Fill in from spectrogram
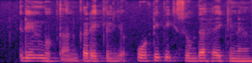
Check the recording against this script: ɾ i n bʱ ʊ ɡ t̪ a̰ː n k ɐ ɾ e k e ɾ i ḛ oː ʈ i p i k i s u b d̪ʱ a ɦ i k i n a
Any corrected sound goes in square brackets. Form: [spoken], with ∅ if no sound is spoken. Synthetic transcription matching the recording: ɾ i n bʱ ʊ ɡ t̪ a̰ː n k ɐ ɾ e k e [l] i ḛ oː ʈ i p i k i s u b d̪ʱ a ɦ [ɛ] k i n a

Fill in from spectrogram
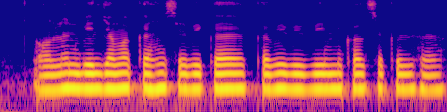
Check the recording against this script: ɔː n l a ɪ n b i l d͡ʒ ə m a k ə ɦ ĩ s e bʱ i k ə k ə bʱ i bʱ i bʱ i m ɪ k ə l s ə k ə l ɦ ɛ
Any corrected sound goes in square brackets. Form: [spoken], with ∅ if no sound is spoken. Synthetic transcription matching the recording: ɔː n l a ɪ n b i l d͡ʒ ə m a k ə ɦ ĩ s e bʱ i k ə k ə bʱ i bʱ i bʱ i [n] ɪ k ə l s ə k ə l ɦ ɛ

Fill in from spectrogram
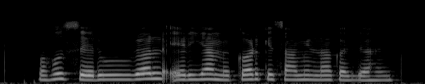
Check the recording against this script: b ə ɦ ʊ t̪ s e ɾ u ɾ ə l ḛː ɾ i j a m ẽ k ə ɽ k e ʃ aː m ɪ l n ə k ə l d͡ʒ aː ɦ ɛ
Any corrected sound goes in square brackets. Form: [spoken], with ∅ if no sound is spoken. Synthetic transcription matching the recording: b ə ɦ ʊ t̪ s e ɾ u ɾ ə l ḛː ɾ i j a m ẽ k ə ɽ k e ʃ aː m ɪ l n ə k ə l d͡ʒ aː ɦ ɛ

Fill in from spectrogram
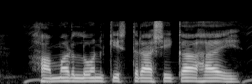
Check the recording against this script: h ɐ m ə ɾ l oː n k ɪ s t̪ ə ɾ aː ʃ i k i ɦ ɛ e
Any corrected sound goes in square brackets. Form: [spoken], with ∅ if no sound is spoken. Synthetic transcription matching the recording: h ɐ m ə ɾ l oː n k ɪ s t̪ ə ɾ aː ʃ i k [a] ɦ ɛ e

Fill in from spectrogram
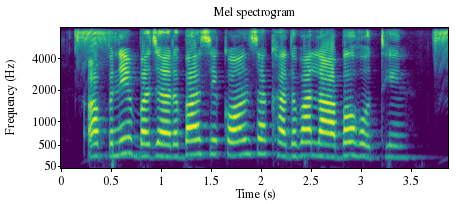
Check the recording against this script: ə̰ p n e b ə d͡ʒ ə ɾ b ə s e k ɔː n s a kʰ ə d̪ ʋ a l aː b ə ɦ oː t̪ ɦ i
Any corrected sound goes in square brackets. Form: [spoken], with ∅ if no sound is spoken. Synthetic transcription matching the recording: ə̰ p n e b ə d͡ʒ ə ɾ b [a] s e k ɔː n s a kʰ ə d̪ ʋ a l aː b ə ɦ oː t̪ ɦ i

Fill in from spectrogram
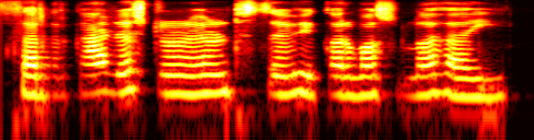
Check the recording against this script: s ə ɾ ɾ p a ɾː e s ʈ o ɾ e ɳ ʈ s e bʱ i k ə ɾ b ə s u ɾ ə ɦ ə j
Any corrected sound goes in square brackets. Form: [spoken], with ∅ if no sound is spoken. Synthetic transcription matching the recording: s ə ɾ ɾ [k] a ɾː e s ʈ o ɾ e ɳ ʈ s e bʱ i k ə ɾ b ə s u [l] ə ɦ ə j

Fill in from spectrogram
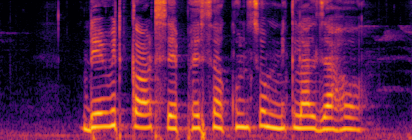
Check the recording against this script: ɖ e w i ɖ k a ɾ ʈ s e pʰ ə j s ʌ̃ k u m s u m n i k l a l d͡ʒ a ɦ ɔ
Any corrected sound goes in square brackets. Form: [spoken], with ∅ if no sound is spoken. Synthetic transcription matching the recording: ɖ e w i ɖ k a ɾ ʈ s e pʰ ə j s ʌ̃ k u [n] s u m n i k l a l d͡ʒ a ɦ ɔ

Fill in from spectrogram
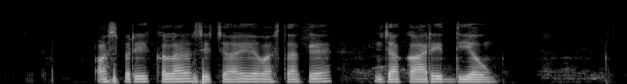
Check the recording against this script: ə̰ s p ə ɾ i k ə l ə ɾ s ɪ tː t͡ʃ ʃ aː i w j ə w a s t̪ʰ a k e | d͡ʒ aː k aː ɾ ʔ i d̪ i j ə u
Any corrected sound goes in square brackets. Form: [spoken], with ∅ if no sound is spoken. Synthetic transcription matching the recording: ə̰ s p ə ɾ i k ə l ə ɾ s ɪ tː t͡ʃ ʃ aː i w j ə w [ə] s t̪ʰ a k e | d͡ʒ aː k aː ɾ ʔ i d̪ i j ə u

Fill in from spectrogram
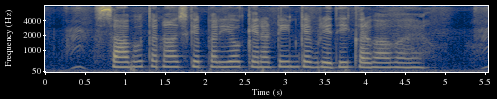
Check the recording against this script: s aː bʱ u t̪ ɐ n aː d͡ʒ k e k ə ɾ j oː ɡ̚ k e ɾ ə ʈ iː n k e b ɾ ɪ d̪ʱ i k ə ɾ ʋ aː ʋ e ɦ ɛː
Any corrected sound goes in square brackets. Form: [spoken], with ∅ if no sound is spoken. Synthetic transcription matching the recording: s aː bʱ u t̪ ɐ n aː d͡ʒ k e [p] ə ɾ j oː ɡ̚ k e ɾ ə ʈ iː n k e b ɾ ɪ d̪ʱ i k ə ɾ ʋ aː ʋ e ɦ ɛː

